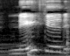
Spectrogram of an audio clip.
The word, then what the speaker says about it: NA-KD: Okay, Naked is Swedish. So, and it's spelled NA-KD.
